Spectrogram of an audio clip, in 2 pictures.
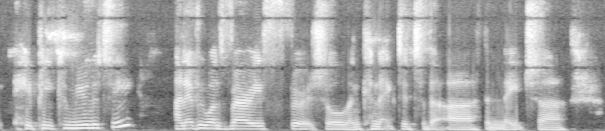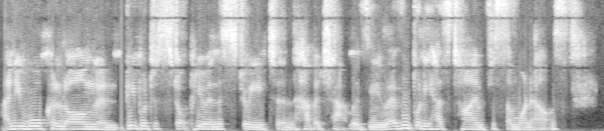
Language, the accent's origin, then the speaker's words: English; London, United Kingdom; also born or lived in Sydney, Australia; now in Byron Bay, Australia; I live in Byron Bay in Australia. I'm actually originally from London, in case you can't tell by my accent. So Byron Bay is a small hippie town on the very eastern coast of Australia.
